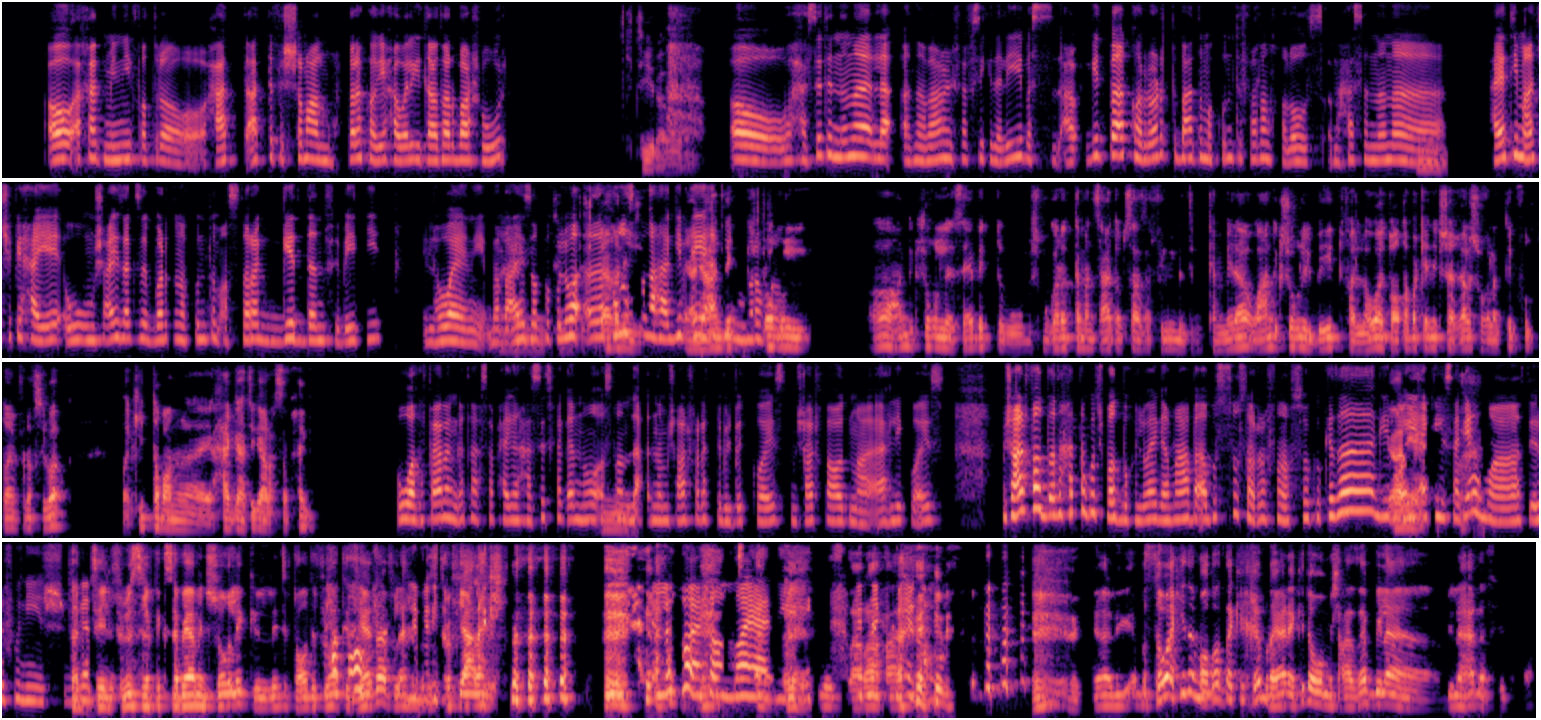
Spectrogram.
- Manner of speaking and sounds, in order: tapping; in English: "full time"; chuckle; laughing while speaking: "أحُطها في أي دليفري"; laughing while speaking: "اللي هو ما شاء الله يعني ودنك منين يا جحا"; giggle; laughing while speaking: "يعني بص بصراحة يعني"; laugh
- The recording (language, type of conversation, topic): Arabic, podcast, إزاي أعلّم نفسي أقول «لأ» لما يطلبوا مني شغل زيادة؟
